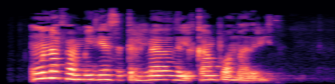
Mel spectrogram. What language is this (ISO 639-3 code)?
spa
